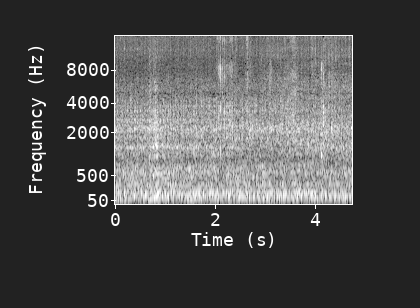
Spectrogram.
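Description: Tractor diesel engine idling steadily, with a few faint ticks over it.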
